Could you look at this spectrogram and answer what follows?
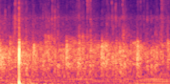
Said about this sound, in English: Church, you should be getting excited, yes. Come on, can we give God a big round of applause? Thank You, Jesus.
